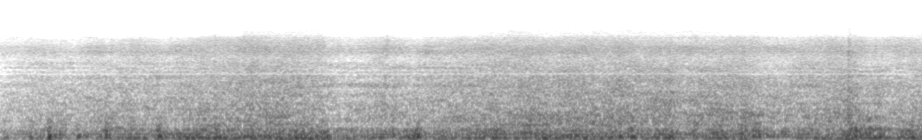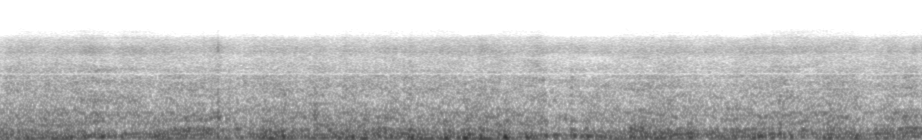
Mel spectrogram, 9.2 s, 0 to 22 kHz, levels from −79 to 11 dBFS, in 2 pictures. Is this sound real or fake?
fake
